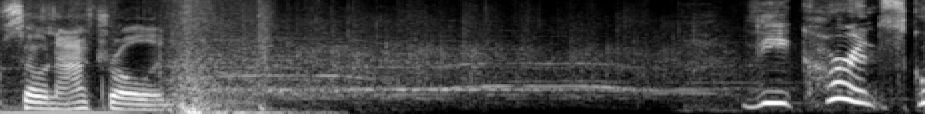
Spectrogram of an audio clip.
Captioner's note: people cheering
